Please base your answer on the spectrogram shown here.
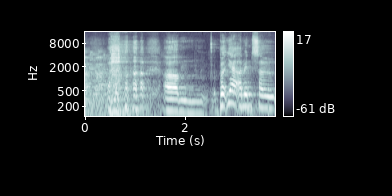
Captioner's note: audience laughing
